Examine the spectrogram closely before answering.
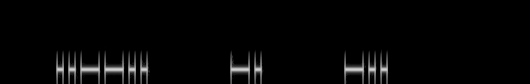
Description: Morse code, heard as a keyed tone, about 20 wpm, spaced as for 8 wpm, 700 Hz. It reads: ?ND
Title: 133 Lesson 22e - Question Mark - Three Characters 20wpm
